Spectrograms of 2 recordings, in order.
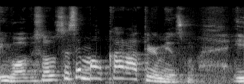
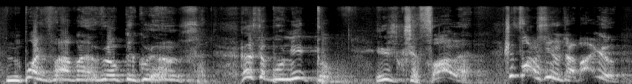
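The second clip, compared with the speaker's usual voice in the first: hammed-up relative playing table police; scolding relative; 3 semitones higher than usual. Relative Jorge scolds the narrator at Christmas dinner, mock outrage. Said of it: "Aí o parente distante, Jorge".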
